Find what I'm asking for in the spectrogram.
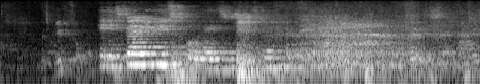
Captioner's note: laughter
